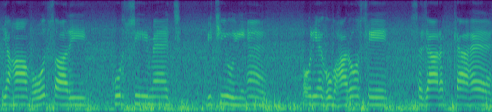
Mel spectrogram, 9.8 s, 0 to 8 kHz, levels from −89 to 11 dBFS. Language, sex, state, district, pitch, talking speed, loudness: Hindi, male, Haryana, Jhajjar, 195 Hz, 90 wpm, -15 LUFS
